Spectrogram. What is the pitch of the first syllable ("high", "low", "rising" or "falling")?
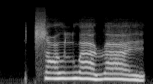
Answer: high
